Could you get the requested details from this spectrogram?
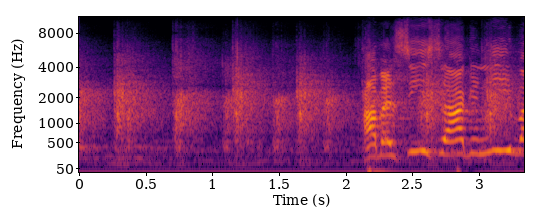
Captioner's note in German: Beifall bei der FDP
